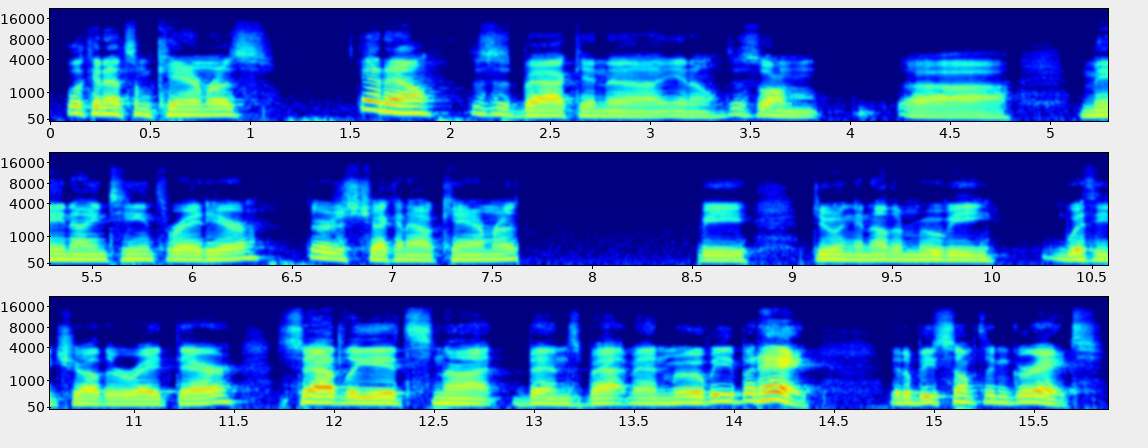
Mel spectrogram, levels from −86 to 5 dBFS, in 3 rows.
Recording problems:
audio cutting out; at 7.5 s for 1 s

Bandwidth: 15 kHz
